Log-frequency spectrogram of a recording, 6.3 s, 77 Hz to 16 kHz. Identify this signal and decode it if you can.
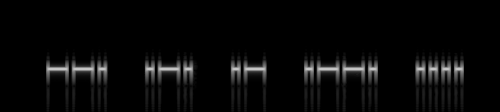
Morse code, heard as a keyed tone, about 15 wpm, spaced as for 10 wpm, 600 Hz. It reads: GRAPH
